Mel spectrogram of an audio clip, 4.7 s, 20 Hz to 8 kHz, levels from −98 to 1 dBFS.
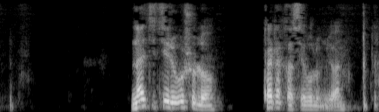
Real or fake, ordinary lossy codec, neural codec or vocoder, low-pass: real; MP3, 32 kbps; none; 7.2 kHz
